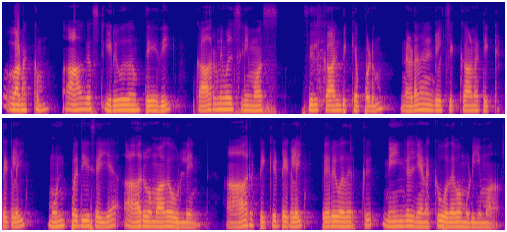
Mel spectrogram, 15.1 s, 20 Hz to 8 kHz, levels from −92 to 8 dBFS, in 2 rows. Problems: background sounds at intervals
